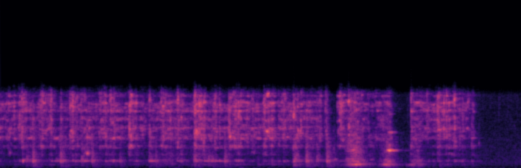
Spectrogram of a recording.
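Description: Spoon or whisk clinking steadily against a pot while milk and rice flour are stirred into keşkül pudding, a busy run of metallic scraping and taps that stops abruptly near the end.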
